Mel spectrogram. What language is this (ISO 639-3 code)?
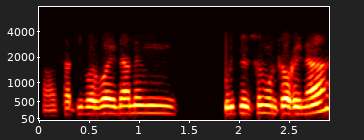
brx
